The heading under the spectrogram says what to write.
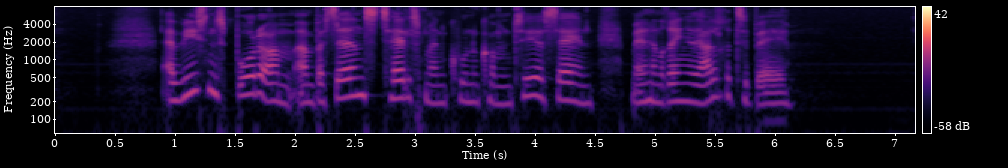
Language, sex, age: Danish, female, 40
